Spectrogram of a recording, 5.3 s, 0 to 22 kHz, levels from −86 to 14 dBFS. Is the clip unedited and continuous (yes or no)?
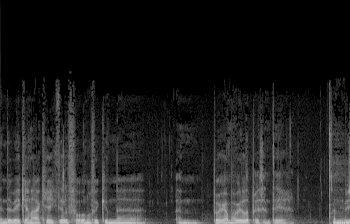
yes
